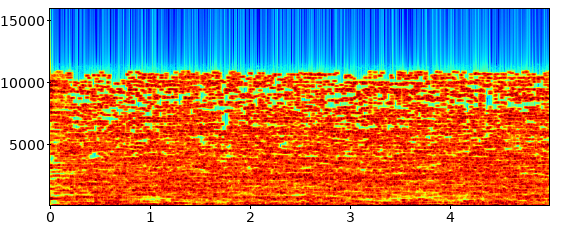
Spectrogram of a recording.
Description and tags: brown noise - denoised 2
alien toilet, denoised two times brown noise
alien, denoiser, effect, noise, toilet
